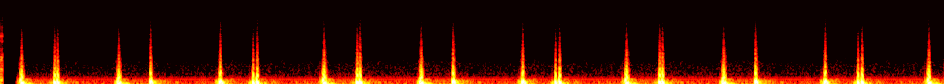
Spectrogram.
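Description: Heartbeat sound effect: a double thump about once a second, ten times, over a steady low hum.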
